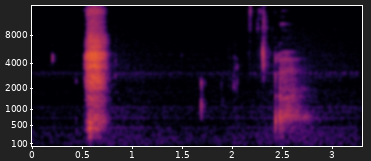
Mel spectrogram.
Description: they requested i start out by stifling and then go to sneezing fullout...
